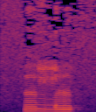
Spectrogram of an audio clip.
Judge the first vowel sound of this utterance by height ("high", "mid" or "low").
high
